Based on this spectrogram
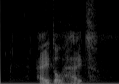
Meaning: vanity
- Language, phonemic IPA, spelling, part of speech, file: Dutch, /ˈɛidɛlˌhɛit/, ijdelheid, noun, Nl-ijdelheid.ogg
